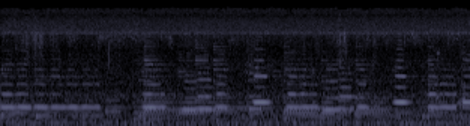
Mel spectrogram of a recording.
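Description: Instrumental music: a slow melody of held notes over chords, with no voices.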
